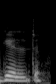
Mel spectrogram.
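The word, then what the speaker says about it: guild: बाद में आई है तो इन सारे स्पेलिंग में यू के बाद में एक और वावेल आया कोई सा भी हो सकता है तो वहां पर यू क्या है साइलेंट है यू का उच्चारण नहीं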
